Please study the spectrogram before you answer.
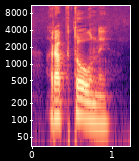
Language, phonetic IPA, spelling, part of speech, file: Belarusian, [rapˈtou̯nɨ], раптоўны, adjective, Be-раптоўны.ogg
- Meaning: abrupt, sudden, unexpected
